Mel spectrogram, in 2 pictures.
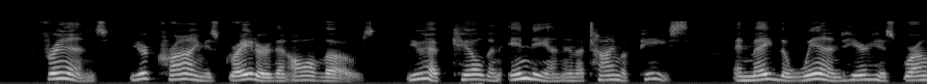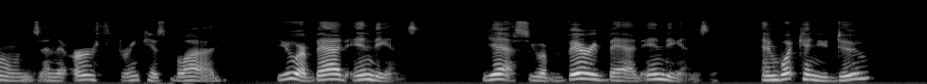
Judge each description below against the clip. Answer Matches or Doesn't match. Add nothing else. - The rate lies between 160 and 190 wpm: Doesn't match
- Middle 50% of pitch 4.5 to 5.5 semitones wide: Matches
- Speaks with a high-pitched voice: Matches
